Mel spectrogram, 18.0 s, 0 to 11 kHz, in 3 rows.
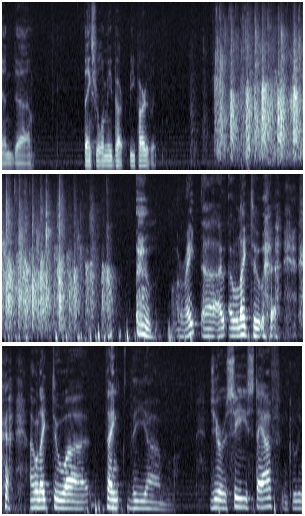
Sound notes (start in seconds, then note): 4.0 applause; 11.2 chuckling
